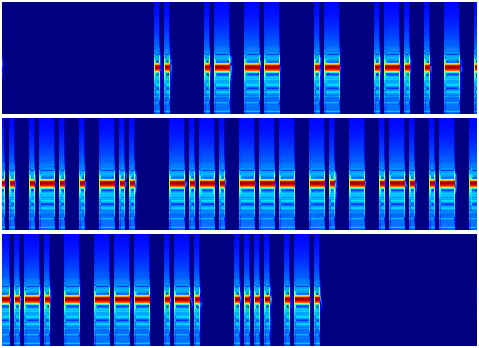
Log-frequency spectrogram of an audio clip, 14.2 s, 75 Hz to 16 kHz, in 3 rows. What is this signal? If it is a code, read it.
Morse code, heard as a keyed tone, about 24 wpm, 700 Hz. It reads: I AM A RETIRED CONTRACTOR HR
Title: Speed-Racing Common QSO Phrases Encore - 20wpm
